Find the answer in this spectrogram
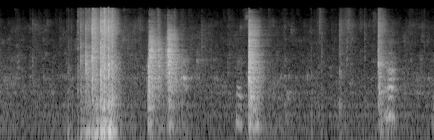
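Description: A deck of oracle cards being shuffled by hand: four short shuffling bursts, the loudest about a second and a half in.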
